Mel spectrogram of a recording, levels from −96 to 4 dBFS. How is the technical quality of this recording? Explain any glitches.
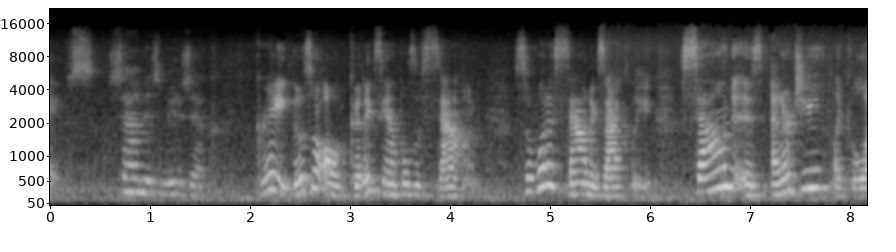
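The recording has one fault. From 5.47 s to the end, pre-emphasis is left on: treble boosted for transmission was never cut back. It sits about 10 dB hot at 10 kHz, fitting a 50 µs FM curve, and sounds thin, bright and sibilant. Unlike a fixed treble shelf, it rises steadily with frequency.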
